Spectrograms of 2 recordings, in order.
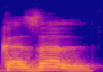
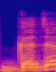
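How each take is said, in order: First: The middle consonant is a 'z' sound. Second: The middle consonant is a 'j' sound. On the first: The speaker calls it right. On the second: The speaker calls it wrong.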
